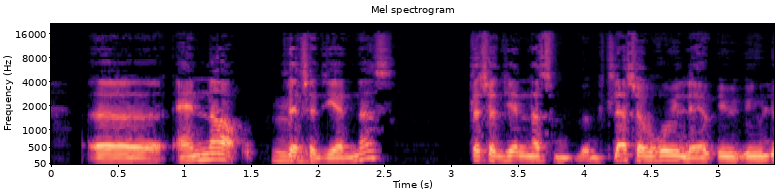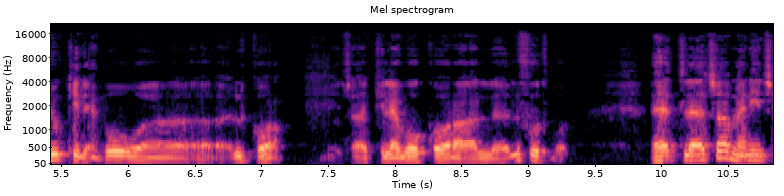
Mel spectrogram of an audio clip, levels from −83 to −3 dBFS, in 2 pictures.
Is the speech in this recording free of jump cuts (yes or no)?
yes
